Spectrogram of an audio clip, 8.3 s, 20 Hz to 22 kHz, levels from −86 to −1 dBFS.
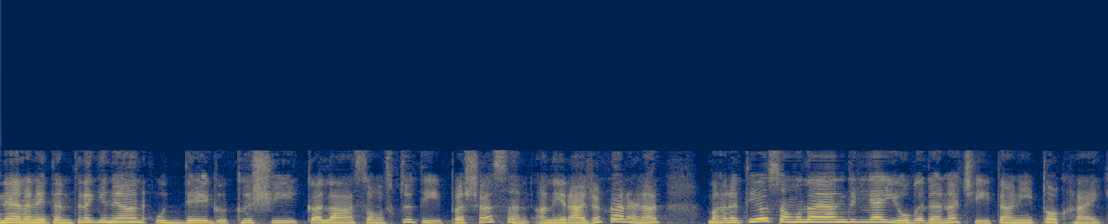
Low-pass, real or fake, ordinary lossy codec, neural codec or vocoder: none; fake; none; codec, 16 kHz, 1.1 kbps, Voila-Tokenizer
